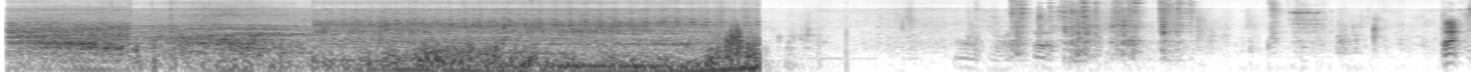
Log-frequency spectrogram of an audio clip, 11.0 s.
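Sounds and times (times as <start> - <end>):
car engine driving: 0.1 - 5.7
car engine idling: 2.3 - 5.7.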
